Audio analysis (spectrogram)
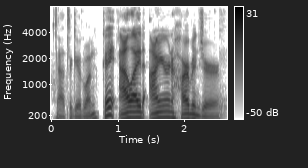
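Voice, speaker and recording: A man's voice: mid-range voice, big pitch swings, a little fast, fairly bright tone, a little hiss or hum. A man hosting a casual reaction video about game voice lines, chatting in a laid-back, conversational, amused way.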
